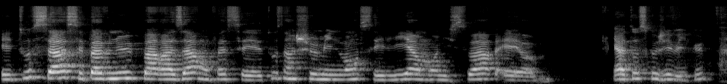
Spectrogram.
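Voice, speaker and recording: With a non-native accent, a woman speaks fairly slowly in a high voice, her intonation fairly even but her loudness swinging widely. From Tunisia. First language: not French (speaking French). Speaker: physiotherapist, lecturer and children's author. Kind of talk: interview. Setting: live video stream. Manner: hesitant, many fillers.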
